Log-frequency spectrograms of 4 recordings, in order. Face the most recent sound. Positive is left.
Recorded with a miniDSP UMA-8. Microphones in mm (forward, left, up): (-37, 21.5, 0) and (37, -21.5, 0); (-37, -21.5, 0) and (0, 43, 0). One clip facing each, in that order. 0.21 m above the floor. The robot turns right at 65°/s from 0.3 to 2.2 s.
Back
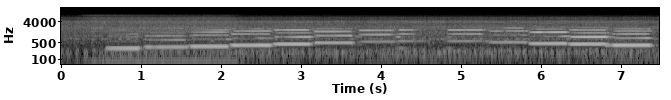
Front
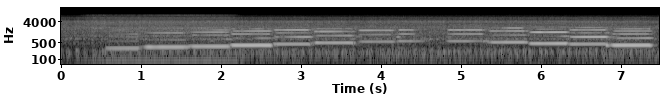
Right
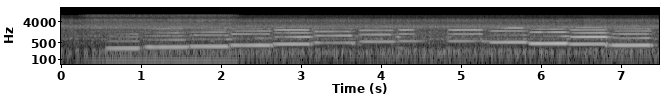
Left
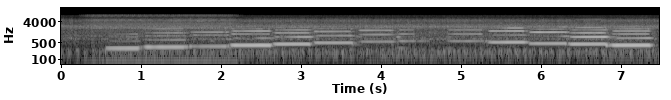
turn(degrees=-160)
